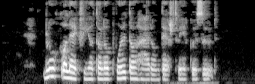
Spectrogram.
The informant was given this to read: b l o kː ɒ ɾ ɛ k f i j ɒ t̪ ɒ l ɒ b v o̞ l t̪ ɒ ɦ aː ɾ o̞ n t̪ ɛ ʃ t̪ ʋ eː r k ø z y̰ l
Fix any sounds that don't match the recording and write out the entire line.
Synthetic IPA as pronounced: b l o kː ɒ l ɛ k f i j ɒ t̪ ɒ l ɒ b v o̞ l t̪ ɒ ɦ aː ɾ o̞ m t̪ ɛ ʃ t̪ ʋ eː r k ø z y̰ l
